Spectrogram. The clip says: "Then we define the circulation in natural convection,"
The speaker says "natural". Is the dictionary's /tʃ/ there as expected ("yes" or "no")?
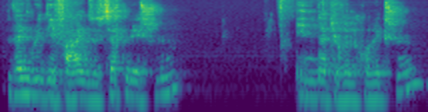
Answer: no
